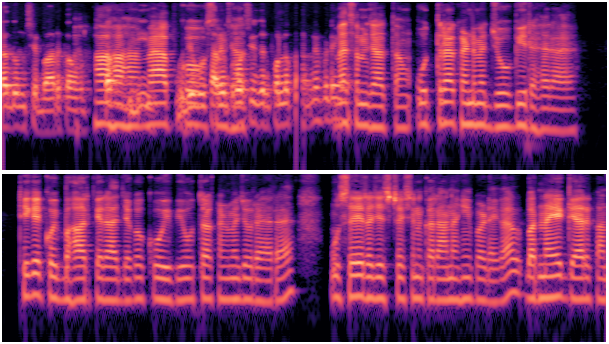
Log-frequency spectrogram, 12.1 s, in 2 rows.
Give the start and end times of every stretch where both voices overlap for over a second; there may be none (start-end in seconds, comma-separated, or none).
0.7-2.4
